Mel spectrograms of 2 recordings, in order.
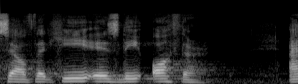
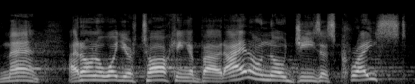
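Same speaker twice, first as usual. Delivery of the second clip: higher, louder defensive protest; Peter's denial; 6 semitones higher, 3 dB louder than usual. Acted. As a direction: push him away, denying Jesus. Peter denies knowing Christ.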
